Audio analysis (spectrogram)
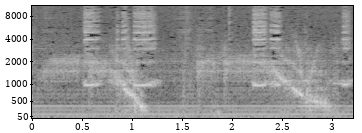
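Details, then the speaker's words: Philips Sonate BA581A vacuum tube radio: whistles sweep up and down in pitch as the dial is tuned over a steady low hum, howling close to oscillation or regeneration; owner suspects it needs alignment, not confirmed. "it sounds like the radio is getting close to breaking into oscillation or it's a regenerative type sound"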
